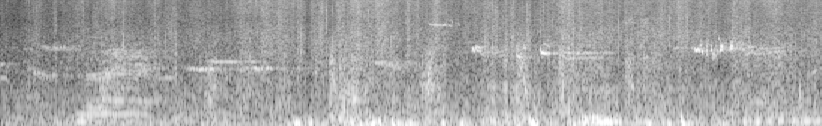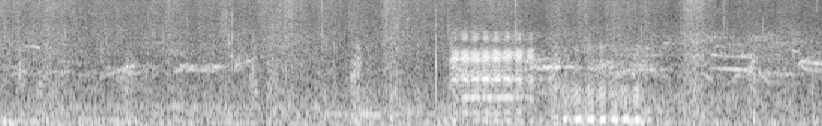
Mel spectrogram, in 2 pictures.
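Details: Zwartbles lambs walked among in an orchard in County Kilkenny, Ireland, on a warm evening as the day cools; steady birdsong and rustling footsteps lead to one loud, quavering bleat near the end.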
